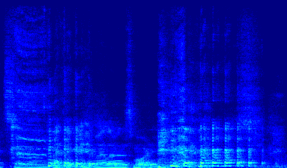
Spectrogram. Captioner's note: laughing loudly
